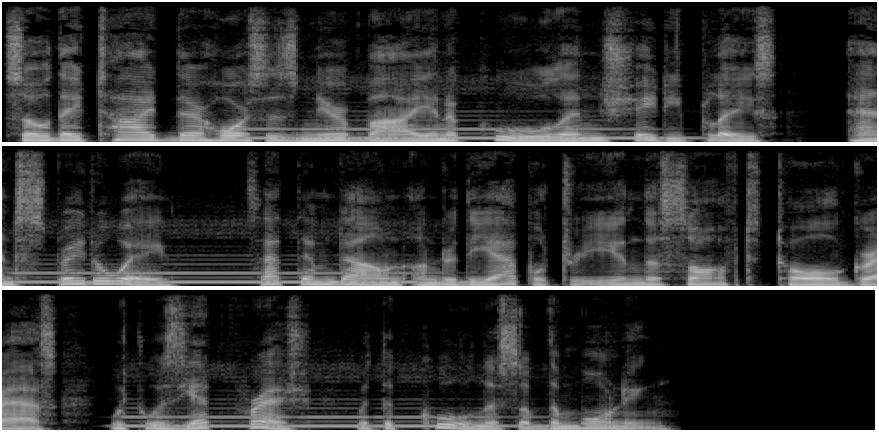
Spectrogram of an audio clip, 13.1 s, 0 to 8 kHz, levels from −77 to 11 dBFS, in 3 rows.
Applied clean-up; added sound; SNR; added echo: neural mask model RNNoise.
